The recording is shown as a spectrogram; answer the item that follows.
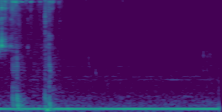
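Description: Handling noise from a brass assemblage pendant with bead dangles being turned over in the hands: a few short clicks and rustles in the first half second, then only a steady low hum underneath.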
